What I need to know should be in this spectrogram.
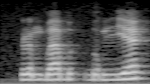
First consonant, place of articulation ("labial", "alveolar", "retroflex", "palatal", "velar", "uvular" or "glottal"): retroflex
